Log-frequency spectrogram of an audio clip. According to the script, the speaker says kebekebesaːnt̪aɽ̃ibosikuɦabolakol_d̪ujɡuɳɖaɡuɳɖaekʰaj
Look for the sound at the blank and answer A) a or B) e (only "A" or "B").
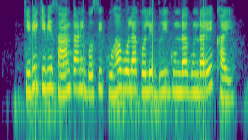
B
